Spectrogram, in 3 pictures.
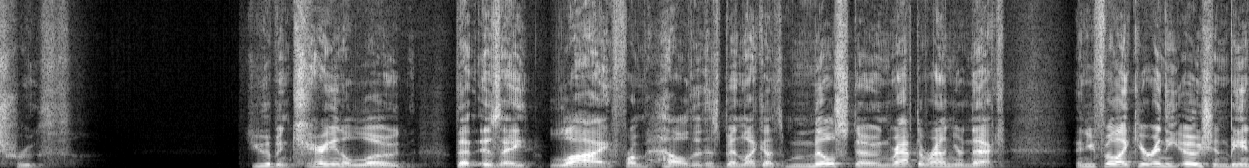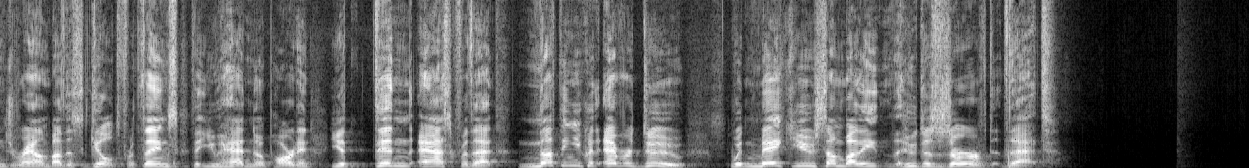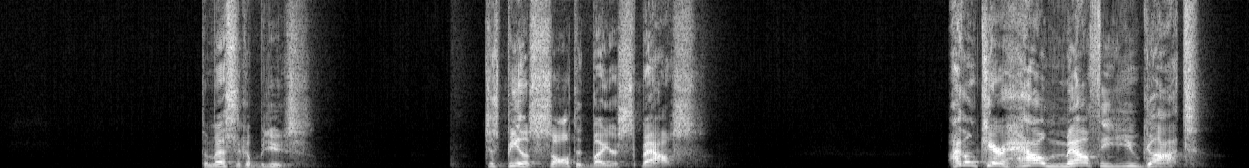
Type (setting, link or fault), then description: setting, large echoing room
